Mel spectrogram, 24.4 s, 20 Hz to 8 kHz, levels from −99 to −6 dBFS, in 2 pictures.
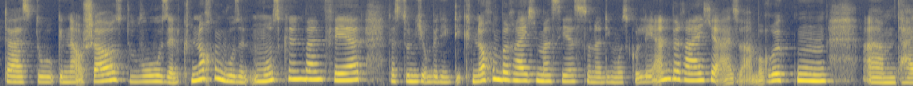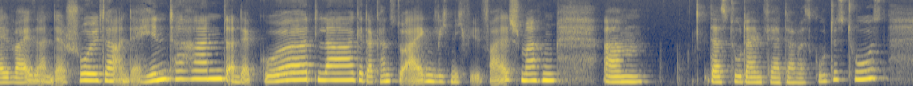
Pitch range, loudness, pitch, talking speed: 185-245 Hz, -16 LUFS, 220 Hz, 130 wpm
